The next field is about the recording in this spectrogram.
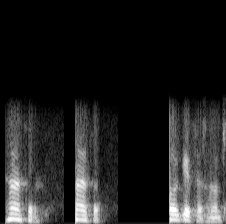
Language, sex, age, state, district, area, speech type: Kannada, male, 30-45, Karnataka, Gadag, rural, conversation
